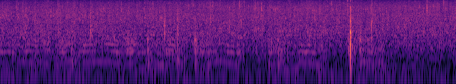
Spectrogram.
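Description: Rain runoff trickling and splashing down a small waterfall in a hand-dug dirt trench, a steady hiss, with a single sharp click near the end.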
